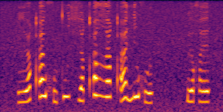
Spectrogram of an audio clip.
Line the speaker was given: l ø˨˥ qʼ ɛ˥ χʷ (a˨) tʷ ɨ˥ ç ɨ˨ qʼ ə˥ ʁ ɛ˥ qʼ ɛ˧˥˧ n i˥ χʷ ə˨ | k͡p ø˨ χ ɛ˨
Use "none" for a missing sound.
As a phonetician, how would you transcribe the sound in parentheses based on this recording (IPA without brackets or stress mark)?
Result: ə˨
